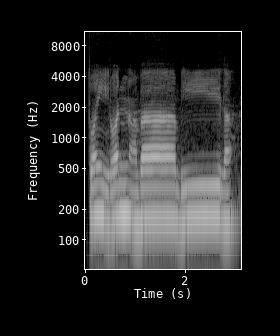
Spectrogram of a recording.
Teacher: রদ যাবার রন, রদ যাবার তানবিন, তানবিনের পরে এই 8টা অক্ষরের মধ্যে হামজা এসছে, এটা হামজা যেহেতু আলিফ কিন্তু এর উপর জবর দিলে হামজা, তো ওই জন্যে তানবিনের আওয়াজকে বিনা গুন্নায় তাড়াতাড়ি পড়তে হবে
